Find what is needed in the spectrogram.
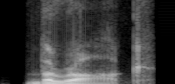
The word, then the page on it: baroque: British English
